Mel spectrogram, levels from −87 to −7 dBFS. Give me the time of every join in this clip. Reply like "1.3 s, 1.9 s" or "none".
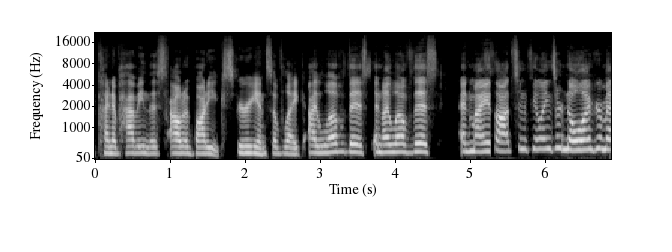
0.9 s, 5.3 s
